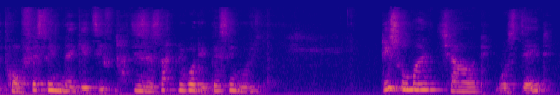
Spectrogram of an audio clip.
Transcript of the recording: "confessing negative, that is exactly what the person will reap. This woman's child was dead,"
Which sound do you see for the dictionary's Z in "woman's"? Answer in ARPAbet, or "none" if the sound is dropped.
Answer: none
